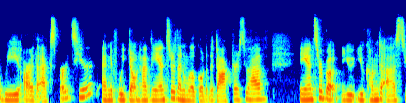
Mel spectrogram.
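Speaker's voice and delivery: ordinary talk, nothing marked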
